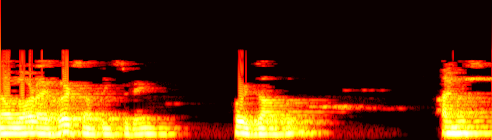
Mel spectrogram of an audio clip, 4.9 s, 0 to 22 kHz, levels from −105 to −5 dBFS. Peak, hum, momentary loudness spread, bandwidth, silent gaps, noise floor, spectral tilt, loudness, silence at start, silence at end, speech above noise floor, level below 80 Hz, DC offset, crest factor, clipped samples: 0 dBFS; none; 14 LU; 4.5 kHz; 4.24-4.28 s; -67 dBFS; -12 dB/octave; -13 LUFS; 0 s; 0 s; 56 dB; -56 dBFS; under 0.1%; 14 dB; 0.3%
